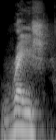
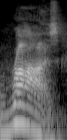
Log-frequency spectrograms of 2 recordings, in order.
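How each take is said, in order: First: The word sounds like 'raish'. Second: The word sounds like 'rahz'. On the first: The speaker calls it right. "It's actually Raish Al Ghul" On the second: The speaker calls it wrong. "it's not Ra's"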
